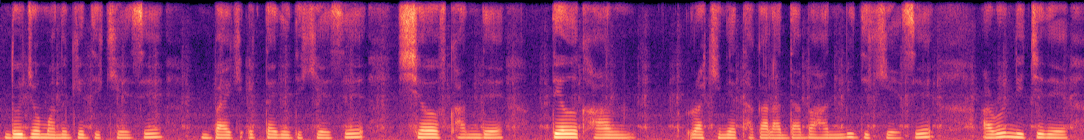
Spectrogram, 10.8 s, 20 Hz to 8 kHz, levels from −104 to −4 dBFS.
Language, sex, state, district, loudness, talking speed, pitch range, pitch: Nagamese, female, Nagaland, Dimapur, -20 LUFS, 135 wpm, 175-195 Hz, 180 Hz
